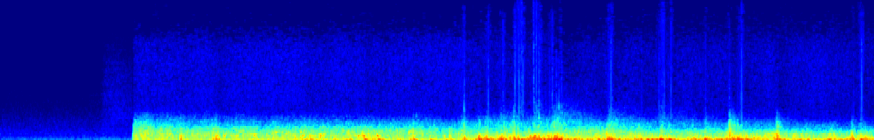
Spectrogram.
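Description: Thunderstorm: rain with a continuous low rumble of thunder, starting abruptly about a second in, with sharp crackles in the second half.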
